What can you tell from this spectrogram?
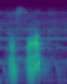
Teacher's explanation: the P, because it's between two vowels, turns into an F. So that's kafak, right?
